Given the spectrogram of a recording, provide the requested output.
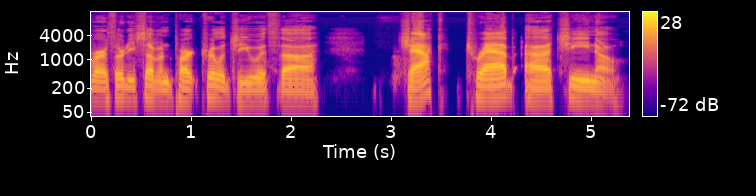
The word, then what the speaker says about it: Trabachino: It's 4 syllables. Yes. Jack Trabachino. Dave? Lionel. I'm not sure you always pronounce that B clearly because until Jack actually I had it spelled out for me, I did not see that B in there in Trabachino.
